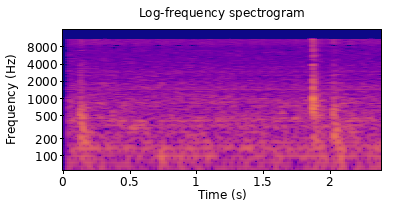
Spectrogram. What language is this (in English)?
Japanese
